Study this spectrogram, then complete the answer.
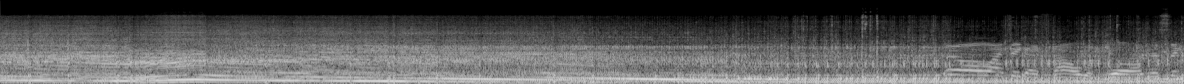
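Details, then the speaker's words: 1989 Honda Pilot with a swapped Ski-Doo 670 snowmobile engine, running with paddles in sand after it was loading up: revs swell and sag with an uneven, stumbling beat, as if running on one cylinder; suspected fouled spark plug. "definitely feels like it's only running on one cylinder. It's fogg or something."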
